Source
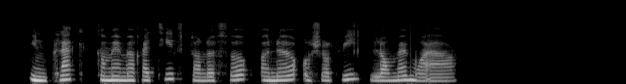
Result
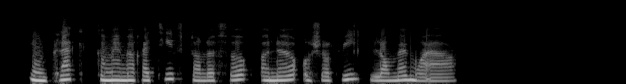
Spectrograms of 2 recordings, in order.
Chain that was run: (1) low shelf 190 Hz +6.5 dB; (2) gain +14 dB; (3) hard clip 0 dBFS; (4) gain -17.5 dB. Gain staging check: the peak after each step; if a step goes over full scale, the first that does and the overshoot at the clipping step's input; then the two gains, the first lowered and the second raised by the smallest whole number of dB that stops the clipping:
-6.0, +8.0, 0.0, -17.5 dBFS; step 2, 8.0 dB; step 2 +6 dB, step 4 -9.5 dB

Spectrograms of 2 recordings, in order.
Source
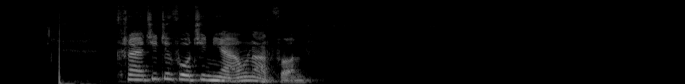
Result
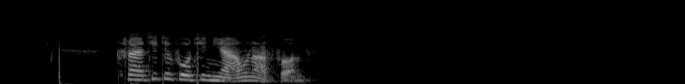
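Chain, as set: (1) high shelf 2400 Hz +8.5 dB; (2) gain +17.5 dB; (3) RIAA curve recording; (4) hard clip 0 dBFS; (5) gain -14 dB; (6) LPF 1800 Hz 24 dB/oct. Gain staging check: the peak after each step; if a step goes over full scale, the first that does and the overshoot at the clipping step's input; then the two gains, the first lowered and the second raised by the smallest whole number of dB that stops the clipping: -16.0, +1.5, +10.0, 0.0, -14.0, -17.0 dBFS; step 2, 10.0 dB; step 2 +7.5 dB, step 5 -4 dB

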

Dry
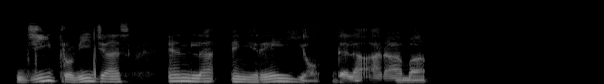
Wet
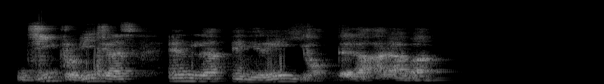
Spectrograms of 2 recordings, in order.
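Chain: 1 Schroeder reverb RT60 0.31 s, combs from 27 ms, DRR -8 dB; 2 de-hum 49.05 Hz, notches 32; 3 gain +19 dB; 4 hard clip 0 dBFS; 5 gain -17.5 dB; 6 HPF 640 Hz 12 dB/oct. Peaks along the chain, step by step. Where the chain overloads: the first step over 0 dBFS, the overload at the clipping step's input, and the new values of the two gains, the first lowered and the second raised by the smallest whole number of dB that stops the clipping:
-14.5, -15.0, +4.0, 0.0, -17.5, -18.5 dBFS; step 3, 4.0 dB; step 3 +15 dB, step 5 -13.5 dB

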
